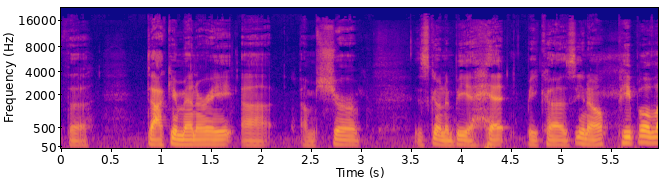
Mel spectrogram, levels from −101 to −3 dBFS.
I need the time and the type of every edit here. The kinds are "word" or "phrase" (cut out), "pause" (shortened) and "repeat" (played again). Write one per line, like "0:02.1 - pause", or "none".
none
